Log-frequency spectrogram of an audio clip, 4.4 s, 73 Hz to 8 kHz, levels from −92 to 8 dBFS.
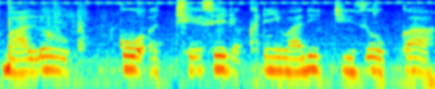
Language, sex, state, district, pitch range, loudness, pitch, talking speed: Hindi, male, Gujarat, Gandhinagar, 180-205 Hz, -18 LUFS, 195 Hz, 110 wpm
